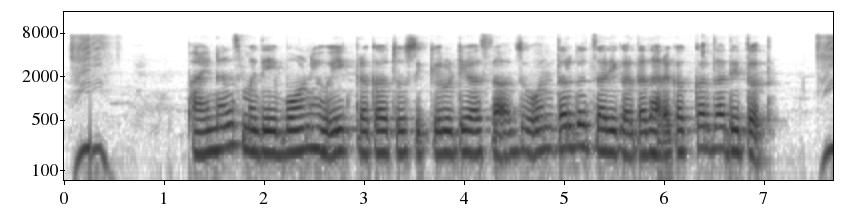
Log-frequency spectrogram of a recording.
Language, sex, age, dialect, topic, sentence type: Marathi, female, 31-35, Southern Konkan, banking, statement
